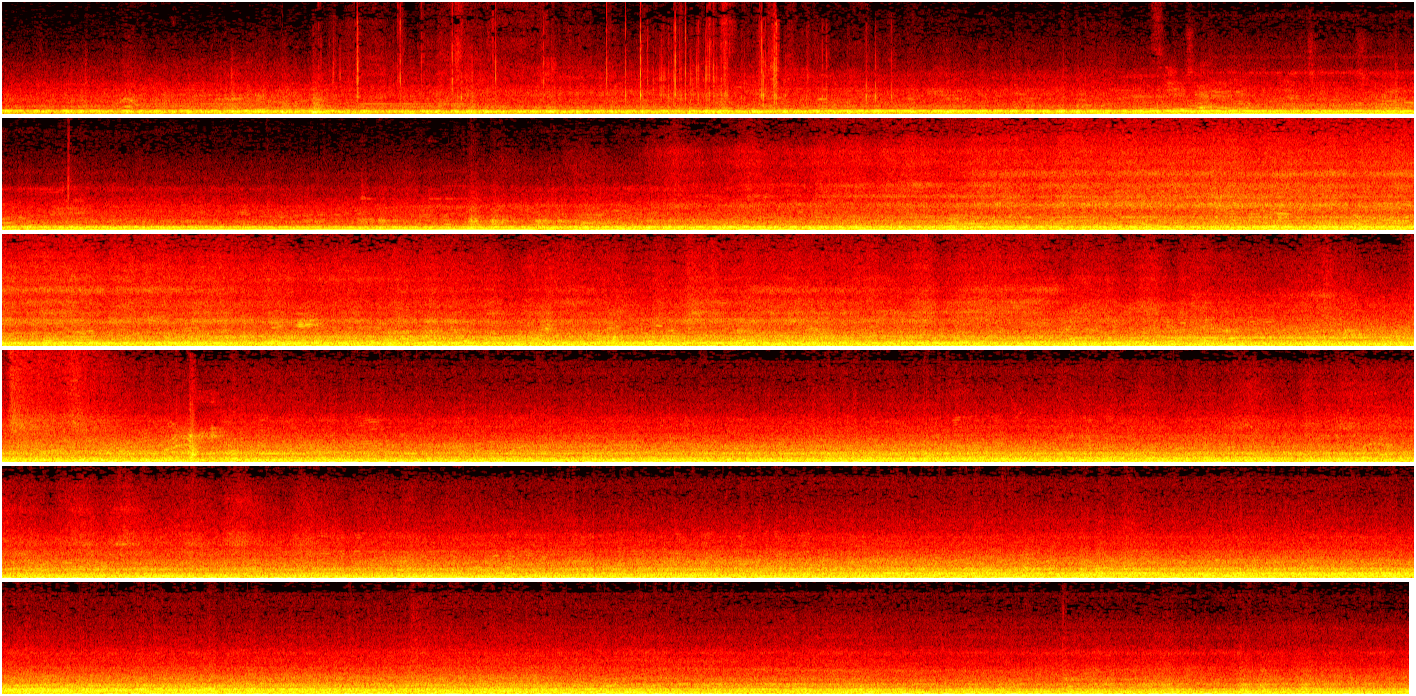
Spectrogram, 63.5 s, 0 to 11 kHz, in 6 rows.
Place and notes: Rome, subway, line B, station Piramide. Travel from Piramide to Circo Massimo
11 August 2010, 08:00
